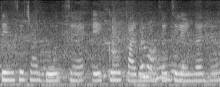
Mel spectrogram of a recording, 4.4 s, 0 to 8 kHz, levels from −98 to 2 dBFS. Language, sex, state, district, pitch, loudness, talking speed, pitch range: Hindi, female, Maharashtra, Mumbai Suburban, 240 Hz, -16 LUFS, 135 wpm, 235-255 Hz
